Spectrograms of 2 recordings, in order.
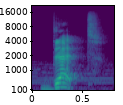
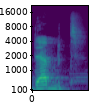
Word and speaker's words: debt: Or a word that is not fun at all, debt. It's not debt, right? It's debt.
